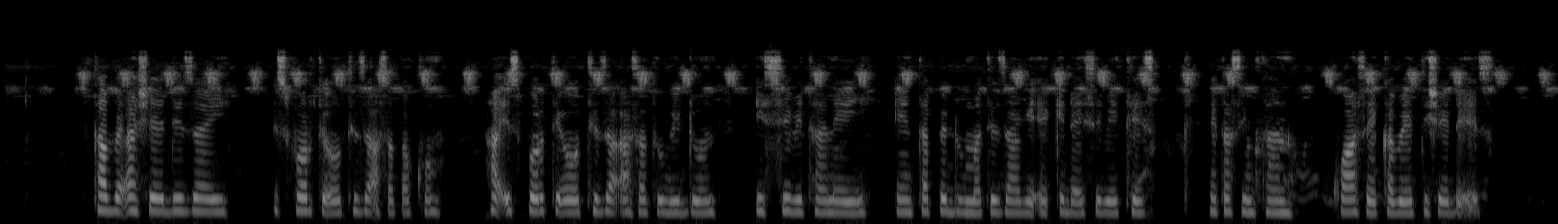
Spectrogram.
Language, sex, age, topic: Gamo, female, 18-24, government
